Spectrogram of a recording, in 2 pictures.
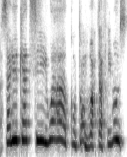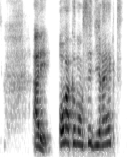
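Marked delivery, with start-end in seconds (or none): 0.0-2.6 high-pitched delighted welcome, loud at the start; bursting hello, pitched way up; excited greeting. Real, not acted. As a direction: greet a friend you're thrilled to spot. Greeting a viewer who just joined.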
